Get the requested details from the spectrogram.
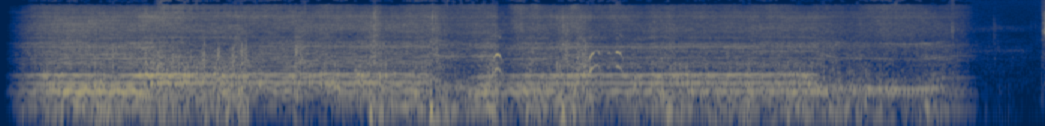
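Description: A boat engine roars steadily at speed.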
